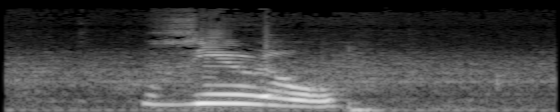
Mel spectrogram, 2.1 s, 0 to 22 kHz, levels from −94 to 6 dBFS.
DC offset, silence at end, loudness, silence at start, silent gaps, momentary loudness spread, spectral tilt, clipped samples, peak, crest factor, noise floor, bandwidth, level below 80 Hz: under 0.1%; 0.65 s; -12 LUFS; 0.55 s; none; 20 LU; -6.5 dB/octave; under 0.1%; -2 dBFS; 14 dB; -40 dBFS; 11 kHz; -42 dBFS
